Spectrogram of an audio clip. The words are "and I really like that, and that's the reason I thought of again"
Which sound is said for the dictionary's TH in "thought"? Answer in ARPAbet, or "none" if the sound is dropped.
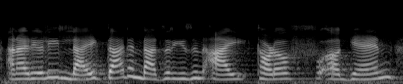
T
